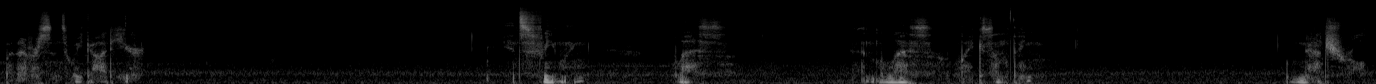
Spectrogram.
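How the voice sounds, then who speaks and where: Low, whispery, brooding male demon voiced by a man. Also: very animated, a bit bright, heavily acted. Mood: uneasy, confiding. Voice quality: breathy, half-whispered. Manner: slow, deliberate, halting phrases. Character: troubled, powerful male demon confiding gravely in a lover. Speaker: audio roleplay performer. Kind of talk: intimate audio roleplay acting.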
